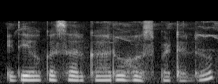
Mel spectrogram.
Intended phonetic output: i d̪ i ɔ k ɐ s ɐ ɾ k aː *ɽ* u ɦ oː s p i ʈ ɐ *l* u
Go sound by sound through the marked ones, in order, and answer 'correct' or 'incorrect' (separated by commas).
incorrect, correct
